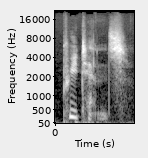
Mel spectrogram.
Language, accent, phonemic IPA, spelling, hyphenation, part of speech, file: English, US, /ˈpɹiːtɛns/, pretense, pre‧tense, noun, En-us-pretense.ogg
- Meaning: 1. The action of pretending; false or simulated show or appearance; false or hypocritical assertion or representation 2. Affectation or ostentation of manner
